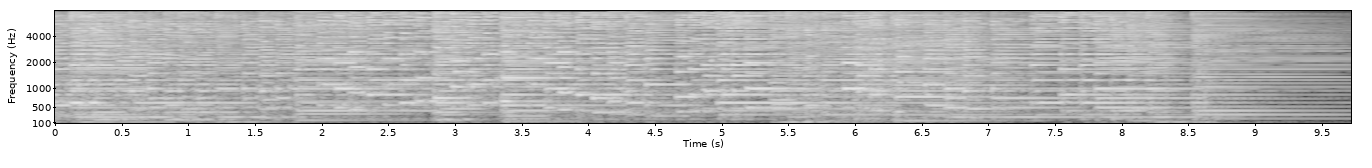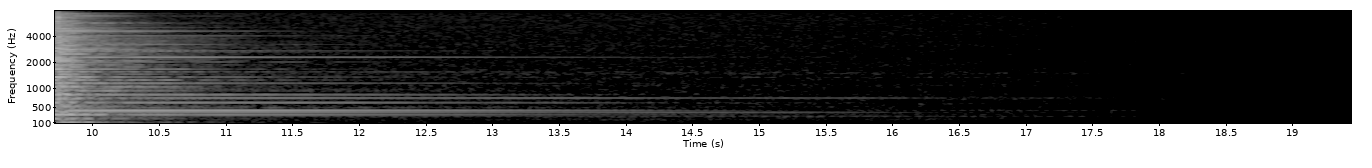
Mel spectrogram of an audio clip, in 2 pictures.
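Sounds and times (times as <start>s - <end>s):
harpsichord piece in A minor: 0.0s - 10.3s.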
